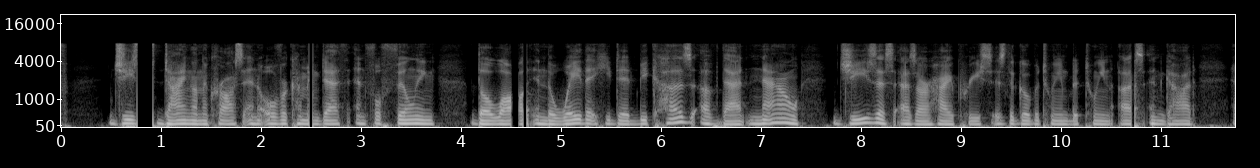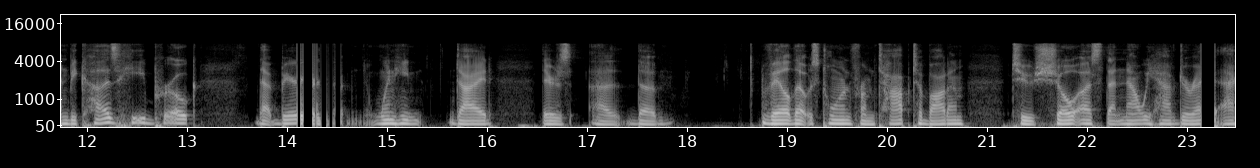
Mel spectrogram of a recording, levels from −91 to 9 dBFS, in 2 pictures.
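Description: Packet loss on an ADPCM call cuts hard-edged silent gaps at 0.76, 2.48, 4.50, 10.70, 14.10 and 23.14 s. These include a 160 ms gap before "dying on the cross" and scattered dropouts totalling 320 ms around 14.1 to 14.6 s, consistent with lost 20 ms packets. Each time, the G.722 decoder's adaptive predictor and step size drift from the sender's, so the speech resumes with brief distortion.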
